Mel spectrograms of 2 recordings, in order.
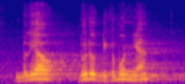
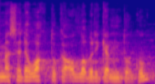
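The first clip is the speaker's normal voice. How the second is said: low, deflated plea; quiet, humbled retold question; weakened, subdued; 6 semitones lower, 4 dB quieter than usual. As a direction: ask as if the strength has drained out of you. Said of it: "Tiba-tiba dia lemas".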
